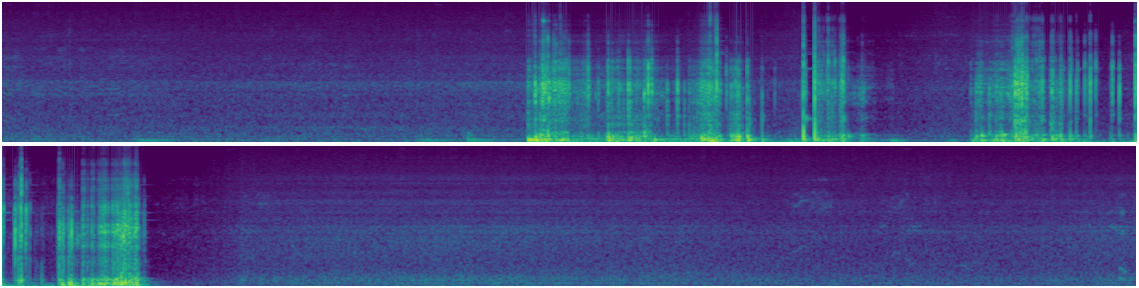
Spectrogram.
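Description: Camera handling noise: a loud run of knocks, bumps and scraping against rock for about eight seconds, starting about five seconds in and cutting off suddenly, then a faint steady background.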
